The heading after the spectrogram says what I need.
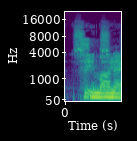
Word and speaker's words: Tsimané: There's an accent on the E, and it took me a while to figure that one out.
